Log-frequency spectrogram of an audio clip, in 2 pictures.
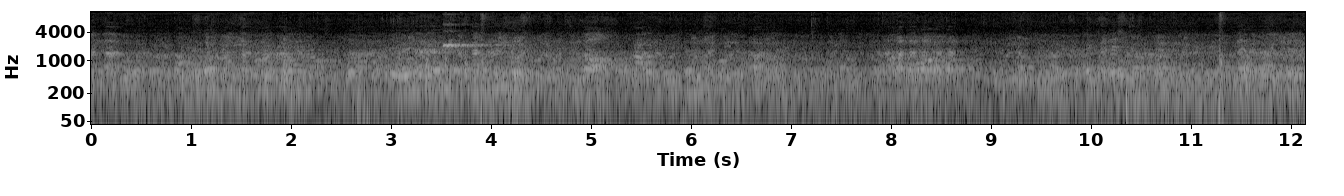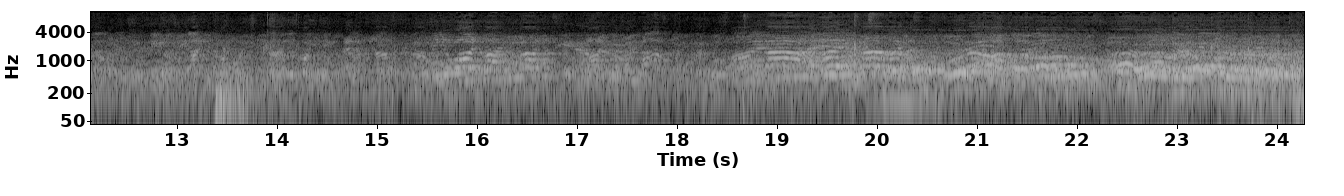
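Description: A crowd of spectators chatters in a large hall.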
